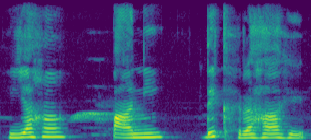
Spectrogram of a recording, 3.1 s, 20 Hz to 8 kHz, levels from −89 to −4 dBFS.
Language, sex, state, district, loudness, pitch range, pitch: Hindi, female, Madhya Pradesh, Bhopal, -17 LUFS, 200-240 Hz, 220 Hz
